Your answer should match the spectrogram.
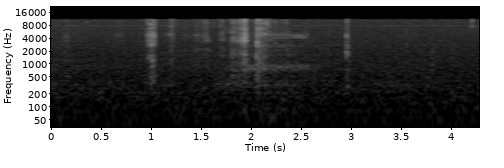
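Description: Quiet room tone with a few faint clicks and a soft rustle, about one, two and three seconds in.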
